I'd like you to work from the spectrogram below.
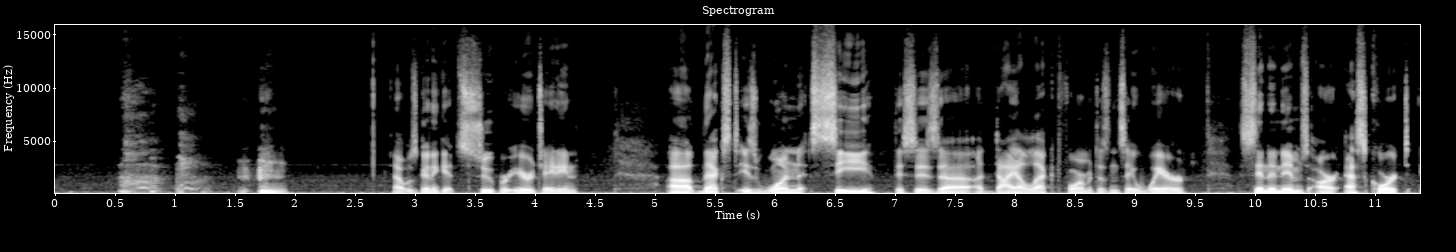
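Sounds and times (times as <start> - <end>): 
person coughing to clear a scratchy throat: 0.6 - 2.0
speech: 1.7 - 2.0, 2.8 - 11.3.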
